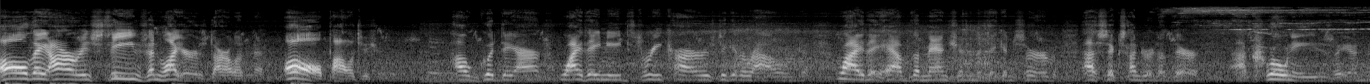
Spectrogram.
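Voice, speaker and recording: Against noticeable background noise, a man with a high pitch and lively intonation speaks at a fairly slow pace, his loudness swinging widely. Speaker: homeless man. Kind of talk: street interview. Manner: hesitant, many filler sounds.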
